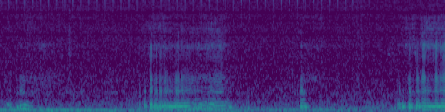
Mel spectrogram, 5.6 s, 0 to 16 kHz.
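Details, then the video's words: A 2-year-old female British Shorthair cat snoring softly during a catnap, with low, rough breaths rising and falling. "Cute british shorthair cat snoring 🐱😴💤"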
